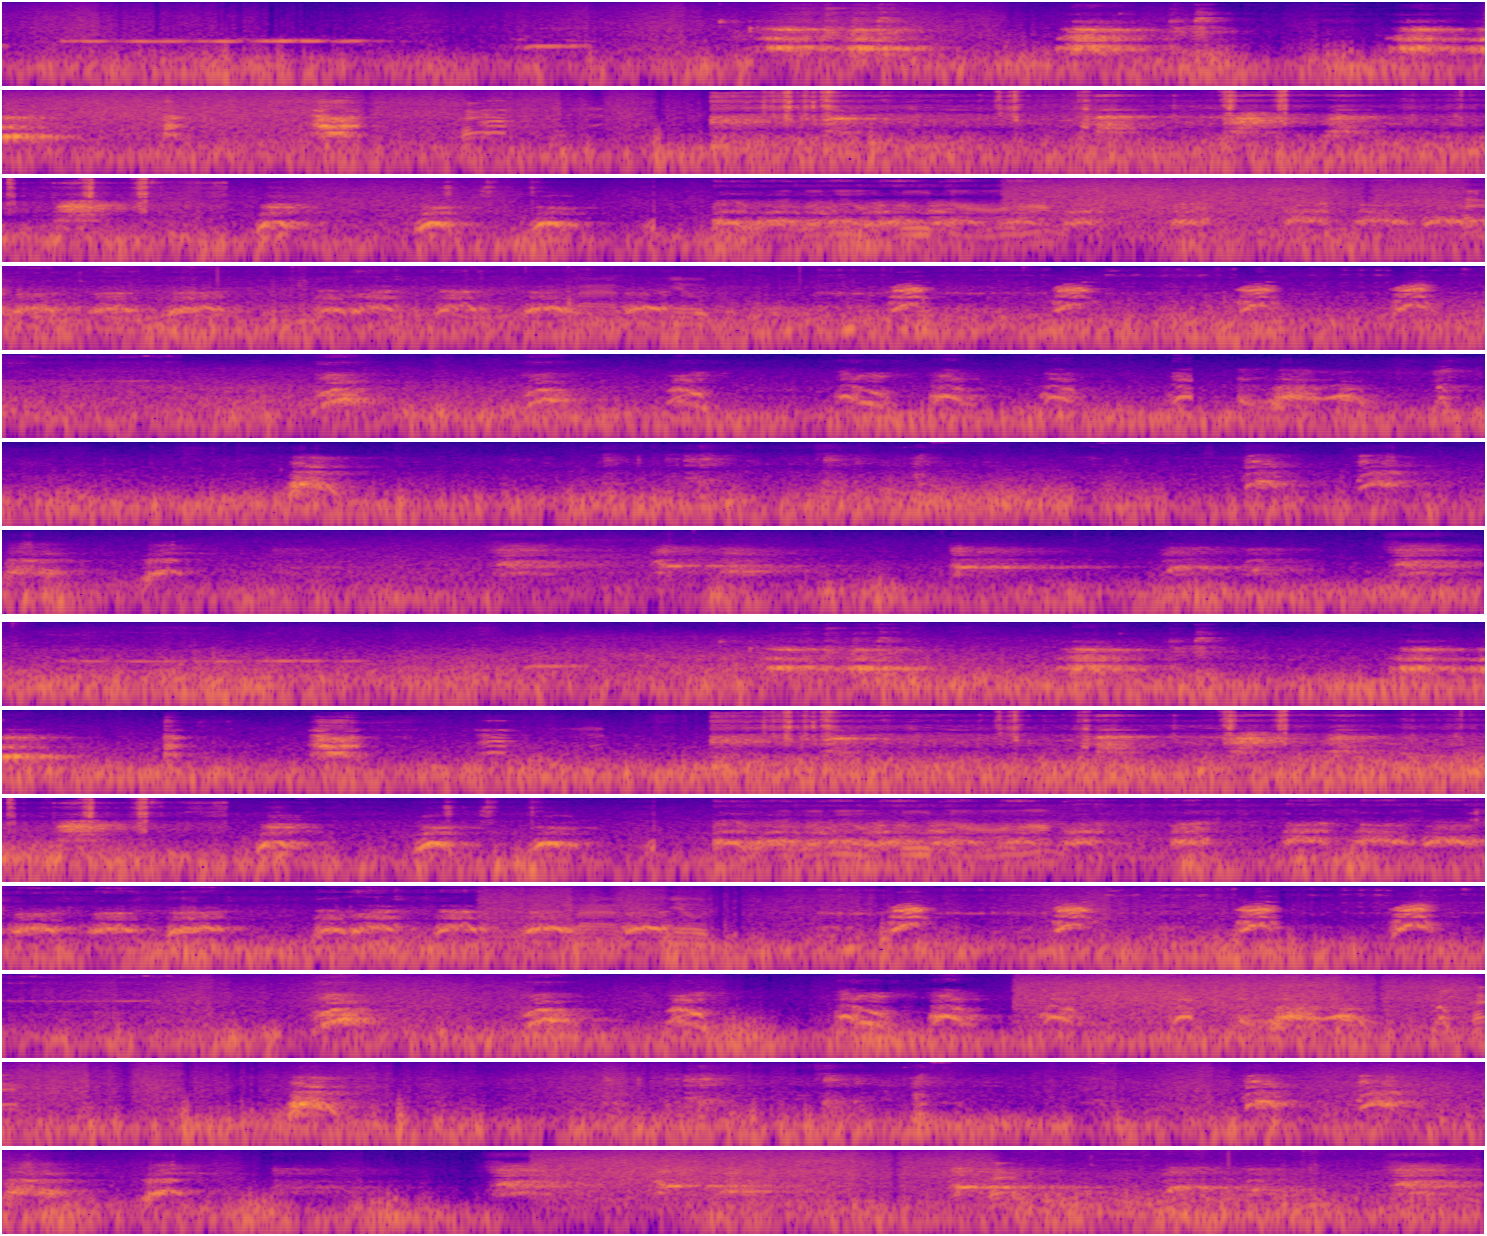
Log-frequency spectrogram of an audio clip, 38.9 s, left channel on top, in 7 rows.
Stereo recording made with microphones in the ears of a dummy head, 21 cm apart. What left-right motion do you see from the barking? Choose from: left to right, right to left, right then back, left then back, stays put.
left to right.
